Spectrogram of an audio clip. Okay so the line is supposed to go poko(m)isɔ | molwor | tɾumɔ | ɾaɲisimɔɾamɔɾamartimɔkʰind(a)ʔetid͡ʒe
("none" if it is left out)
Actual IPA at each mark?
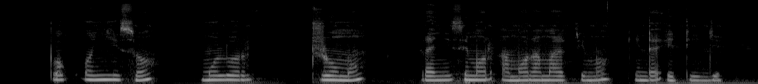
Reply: ɲ, a

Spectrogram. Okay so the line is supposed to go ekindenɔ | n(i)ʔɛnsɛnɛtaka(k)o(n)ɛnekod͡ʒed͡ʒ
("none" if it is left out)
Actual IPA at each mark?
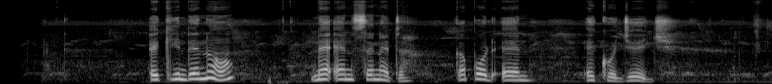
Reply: ɛ, p, d

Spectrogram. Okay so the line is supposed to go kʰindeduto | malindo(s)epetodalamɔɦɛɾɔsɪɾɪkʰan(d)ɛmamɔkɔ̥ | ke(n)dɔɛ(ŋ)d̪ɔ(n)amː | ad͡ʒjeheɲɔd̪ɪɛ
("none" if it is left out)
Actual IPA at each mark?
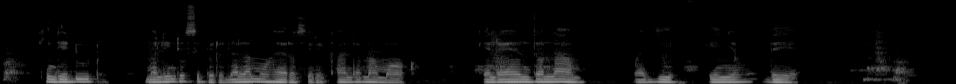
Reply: s, d, n, n, n

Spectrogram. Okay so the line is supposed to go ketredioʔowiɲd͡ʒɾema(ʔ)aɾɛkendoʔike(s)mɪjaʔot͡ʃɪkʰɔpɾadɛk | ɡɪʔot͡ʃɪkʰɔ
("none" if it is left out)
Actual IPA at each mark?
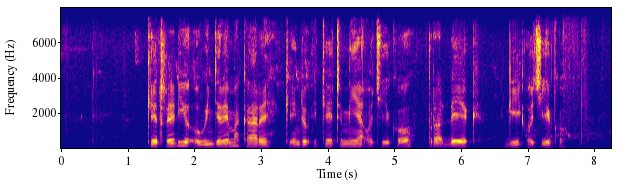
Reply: k, t

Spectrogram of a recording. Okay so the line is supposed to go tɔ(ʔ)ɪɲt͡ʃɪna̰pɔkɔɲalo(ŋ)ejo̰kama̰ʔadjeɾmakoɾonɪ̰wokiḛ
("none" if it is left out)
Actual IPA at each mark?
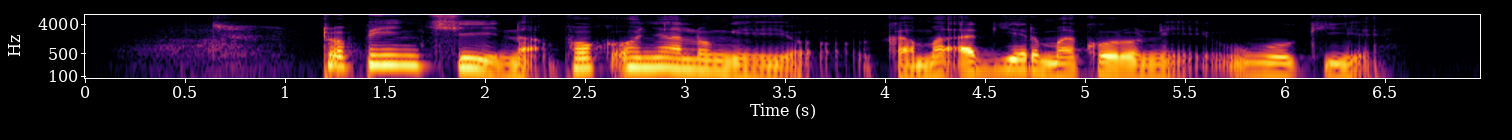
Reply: p, ŋ

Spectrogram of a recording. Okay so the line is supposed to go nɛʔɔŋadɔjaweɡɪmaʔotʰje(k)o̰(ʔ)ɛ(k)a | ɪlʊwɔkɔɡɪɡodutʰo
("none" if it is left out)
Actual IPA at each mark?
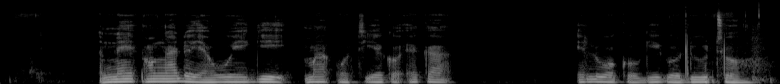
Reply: k, ʔ, k

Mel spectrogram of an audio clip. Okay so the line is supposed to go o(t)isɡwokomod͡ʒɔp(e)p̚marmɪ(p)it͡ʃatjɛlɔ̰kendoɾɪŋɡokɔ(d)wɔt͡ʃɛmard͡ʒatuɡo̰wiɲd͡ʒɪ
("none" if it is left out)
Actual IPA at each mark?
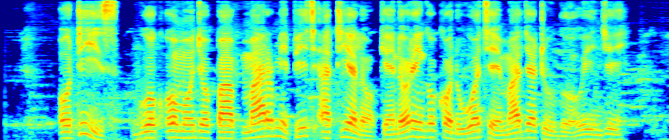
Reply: t, a, p, d

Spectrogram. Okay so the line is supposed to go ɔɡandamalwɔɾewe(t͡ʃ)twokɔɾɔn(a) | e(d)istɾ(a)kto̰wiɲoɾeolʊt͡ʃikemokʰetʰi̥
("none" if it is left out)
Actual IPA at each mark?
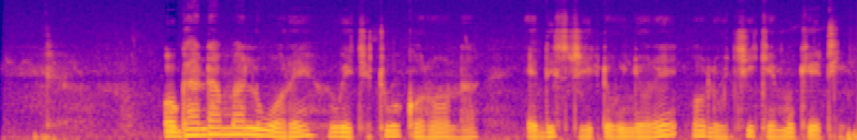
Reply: t͡ʃ, a, d, i

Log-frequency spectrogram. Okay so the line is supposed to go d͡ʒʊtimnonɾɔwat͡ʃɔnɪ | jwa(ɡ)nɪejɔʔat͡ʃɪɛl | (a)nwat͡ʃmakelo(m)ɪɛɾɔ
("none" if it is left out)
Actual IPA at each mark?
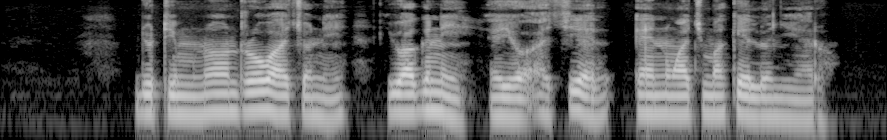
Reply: ɡ, ɛ, ɲ

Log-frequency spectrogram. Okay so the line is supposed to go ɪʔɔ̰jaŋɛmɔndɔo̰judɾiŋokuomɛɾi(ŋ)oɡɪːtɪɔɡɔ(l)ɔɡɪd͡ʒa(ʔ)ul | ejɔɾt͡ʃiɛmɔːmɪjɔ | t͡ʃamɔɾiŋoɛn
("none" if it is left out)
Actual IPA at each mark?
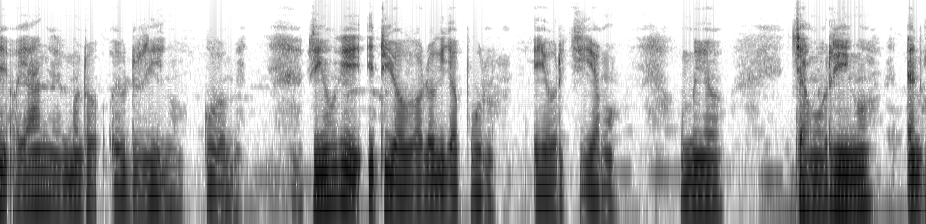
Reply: ŋ, l, p

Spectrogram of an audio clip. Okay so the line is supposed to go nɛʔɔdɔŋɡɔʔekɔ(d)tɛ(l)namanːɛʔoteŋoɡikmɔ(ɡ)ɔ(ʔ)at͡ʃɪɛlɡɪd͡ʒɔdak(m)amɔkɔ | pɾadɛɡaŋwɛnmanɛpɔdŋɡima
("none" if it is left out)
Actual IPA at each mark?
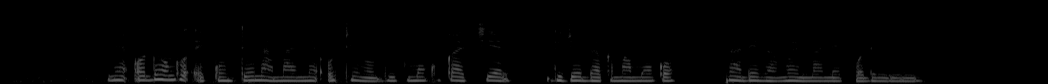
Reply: n, none, k, k, m

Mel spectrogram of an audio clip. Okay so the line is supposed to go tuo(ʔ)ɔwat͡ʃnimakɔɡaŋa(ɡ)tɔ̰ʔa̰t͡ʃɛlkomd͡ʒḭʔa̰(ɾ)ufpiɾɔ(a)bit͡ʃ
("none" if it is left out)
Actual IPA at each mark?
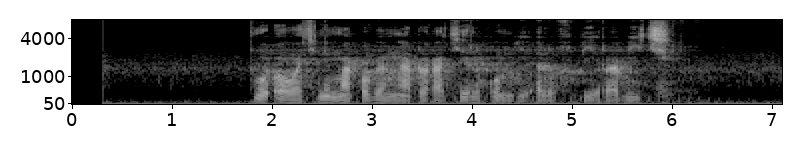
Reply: ʔ, none, l, a

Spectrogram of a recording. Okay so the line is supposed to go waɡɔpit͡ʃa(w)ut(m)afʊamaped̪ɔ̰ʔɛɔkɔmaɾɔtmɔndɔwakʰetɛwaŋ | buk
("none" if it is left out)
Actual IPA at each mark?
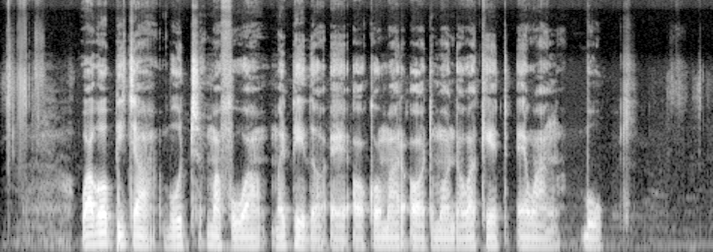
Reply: b, m

